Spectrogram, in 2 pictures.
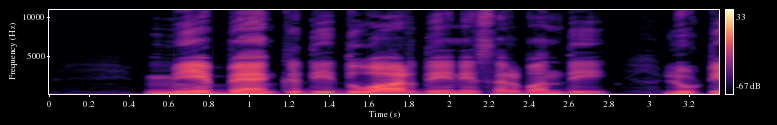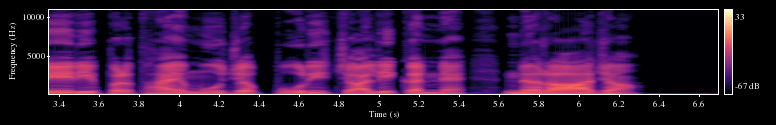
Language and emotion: Dogri, angry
